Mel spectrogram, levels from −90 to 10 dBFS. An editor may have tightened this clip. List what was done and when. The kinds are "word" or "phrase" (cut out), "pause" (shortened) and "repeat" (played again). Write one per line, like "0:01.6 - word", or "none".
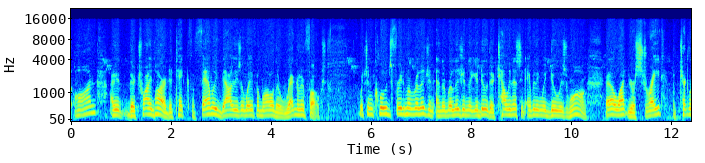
0:01.7 - word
